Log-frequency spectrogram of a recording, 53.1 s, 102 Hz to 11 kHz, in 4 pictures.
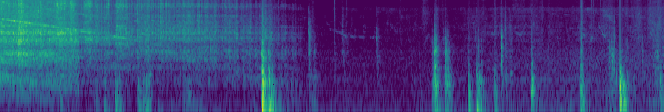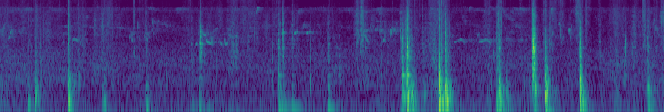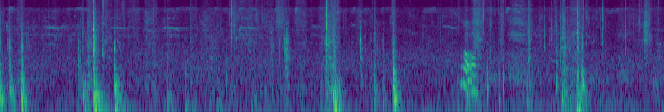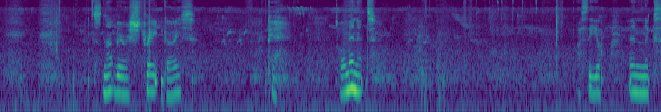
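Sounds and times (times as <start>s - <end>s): circular saw: 0.0s - 6.1s.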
